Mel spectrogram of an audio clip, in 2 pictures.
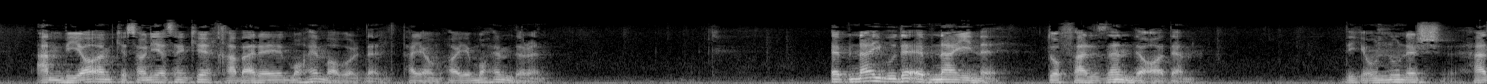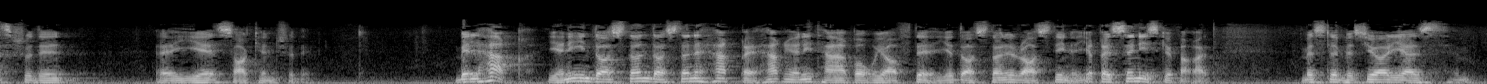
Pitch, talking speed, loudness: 95 Hz, 95 wpm, -19 LUFS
